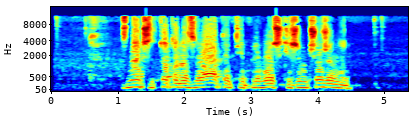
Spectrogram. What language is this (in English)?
Russian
